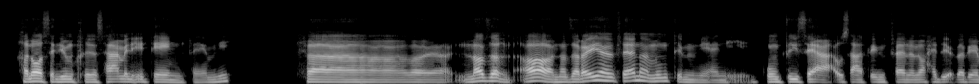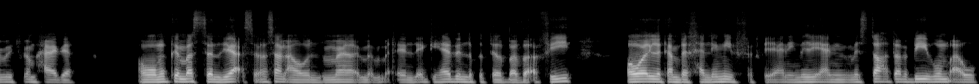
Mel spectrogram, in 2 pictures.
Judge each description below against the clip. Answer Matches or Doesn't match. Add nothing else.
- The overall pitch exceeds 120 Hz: Doesn't match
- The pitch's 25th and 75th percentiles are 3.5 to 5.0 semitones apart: Doesn't match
